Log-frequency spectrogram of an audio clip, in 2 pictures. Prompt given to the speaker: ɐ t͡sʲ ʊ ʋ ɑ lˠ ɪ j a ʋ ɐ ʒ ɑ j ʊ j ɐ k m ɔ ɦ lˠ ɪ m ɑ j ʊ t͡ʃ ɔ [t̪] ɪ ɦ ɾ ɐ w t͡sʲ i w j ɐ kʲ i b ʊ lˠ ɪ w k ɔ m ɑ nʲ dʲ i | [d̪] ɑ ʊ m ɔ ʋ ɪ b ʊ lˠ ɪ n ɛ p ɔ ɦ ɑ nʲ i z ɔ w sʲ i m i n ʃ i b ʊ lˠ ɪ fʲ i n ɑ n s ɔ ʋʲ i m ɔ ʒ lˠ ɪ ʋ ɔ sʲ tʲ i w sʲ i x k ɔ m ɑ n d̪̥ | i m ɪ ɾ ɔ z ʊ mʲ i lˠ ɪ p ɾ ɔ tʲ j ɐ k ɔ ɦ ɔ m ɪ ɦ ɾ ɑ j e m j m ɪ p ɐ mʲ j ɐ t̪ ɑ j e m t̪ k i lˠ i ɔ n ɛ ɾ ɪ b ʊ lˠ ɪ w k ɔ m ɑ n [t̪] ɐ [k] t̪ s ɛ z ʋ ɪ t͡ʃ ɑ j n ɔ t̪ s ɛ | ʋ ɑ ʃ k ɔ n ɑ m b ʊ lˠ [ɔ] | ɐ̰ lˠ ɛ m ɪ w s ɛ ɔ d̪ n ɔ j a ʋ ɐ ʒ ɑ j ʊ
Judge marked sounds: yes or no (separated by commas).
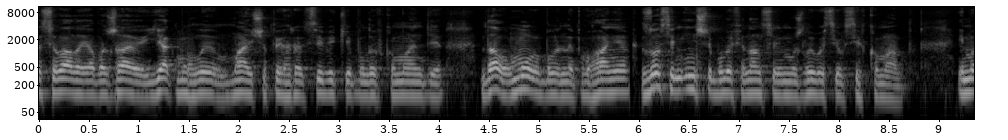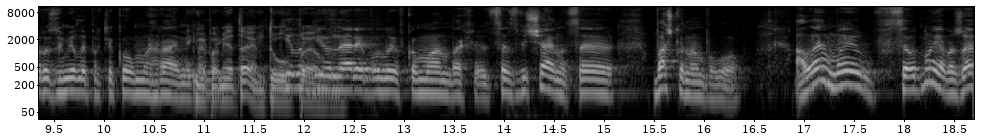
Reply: yes, yes, no, no, yes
